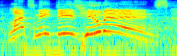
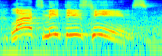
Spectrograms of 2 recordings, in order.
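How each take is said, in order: First: Humans drawn out slowly and falling; stress on humans. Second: Said in the usual way. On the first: Real, not acted. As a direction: lean into the word humans. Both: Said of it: "never mind".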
